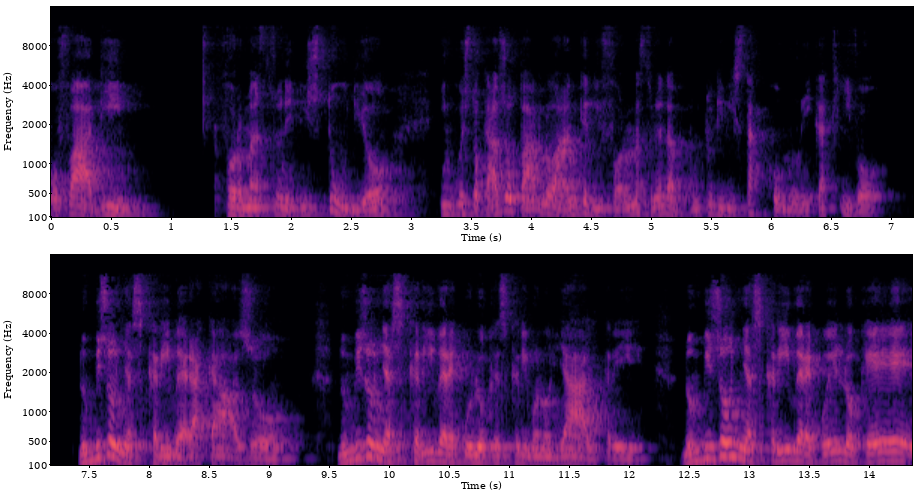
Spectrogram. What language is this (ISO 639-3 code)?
ita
